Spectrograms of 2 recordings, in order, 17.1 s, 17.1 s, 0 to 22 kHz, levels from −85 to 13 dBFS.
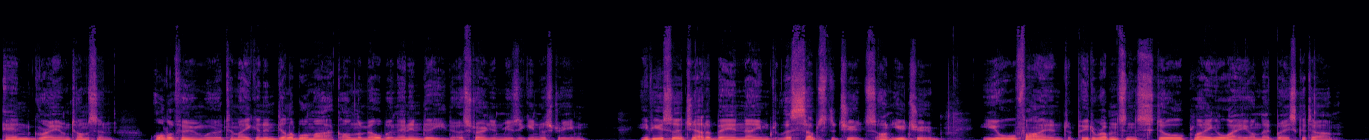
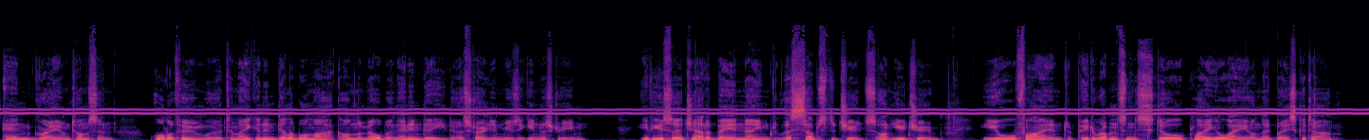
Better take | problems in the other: first | high-pitched whine; loud; throughout; 4 kHz, 10 dB below the speech

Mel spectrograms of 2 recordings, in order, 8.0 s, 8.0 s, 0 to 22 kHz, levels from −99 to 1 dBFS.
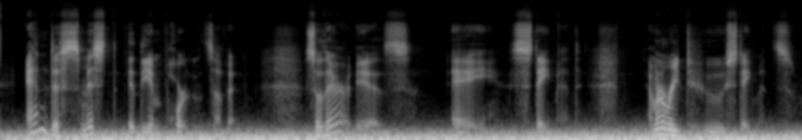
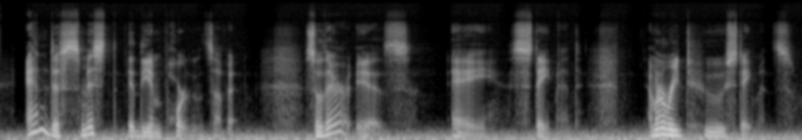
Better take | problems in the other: second | low rumble; loud; throughout; 7 dB below the speech; faint in the second

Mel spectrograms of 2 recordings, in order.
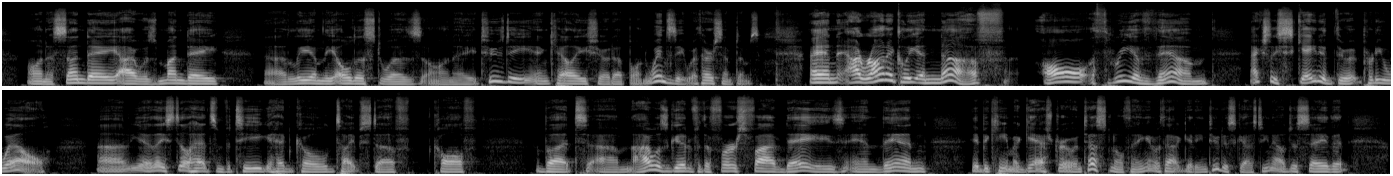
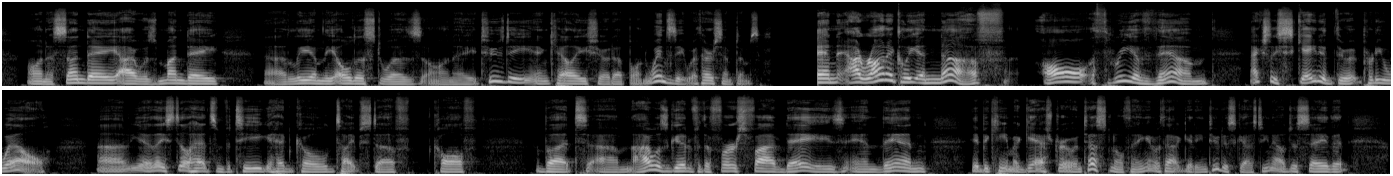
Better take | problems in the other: first | audio cutting out; at 7.5 s

